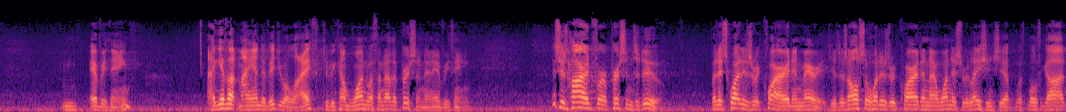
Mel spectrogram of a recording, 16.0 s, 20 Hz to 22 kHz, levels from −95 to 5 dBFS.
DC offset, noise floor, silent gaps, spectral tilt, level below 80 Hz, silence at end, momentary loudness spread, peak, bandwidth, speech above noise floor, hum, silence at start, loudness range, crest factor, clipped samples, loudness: under 0.1%; -43 dBFS; none; -5 dB/octave; -54 dBFS; 0 s; 24 LU; 0 dBFS; 11.5 kHz; 21 dB; none; 0.05 s; 5 LU; 22 dB; under 0.1%; -22 LUFS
